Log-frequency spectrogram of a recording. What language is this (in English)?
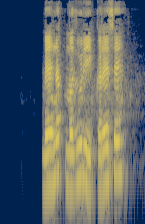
Wadiyara Koli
